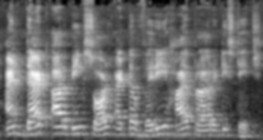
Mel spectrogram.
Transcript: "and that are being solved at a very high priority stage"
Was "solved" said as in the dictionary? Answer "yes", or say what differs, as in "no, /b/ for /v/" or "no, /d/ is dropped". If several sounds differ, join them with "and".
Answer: no, /v/ is dropped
